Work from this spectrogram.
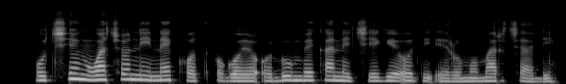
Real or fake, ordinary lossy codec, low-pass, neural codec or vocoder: fake; none; 14.4 kHz; autoencoder, 48 kHz, 128 numbers a frame, DAC-VAE, trained on Japanese speech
